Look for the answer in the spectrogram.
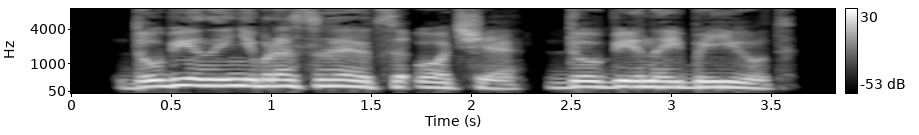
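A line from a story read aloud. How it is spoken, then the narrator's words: Plain. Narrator (Russian): ответил я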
